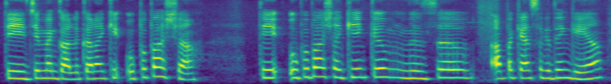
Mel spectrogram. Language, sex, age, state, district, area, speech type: Punjabi, female, 18-30, Punjab, Tarn Taran, urban, spontaneous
